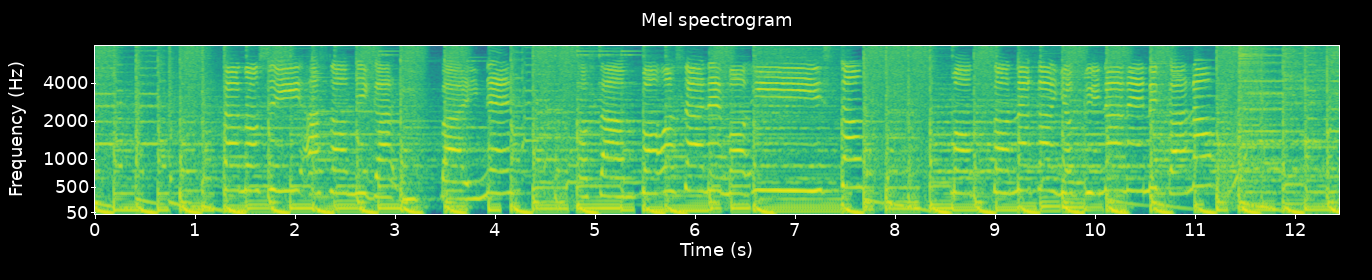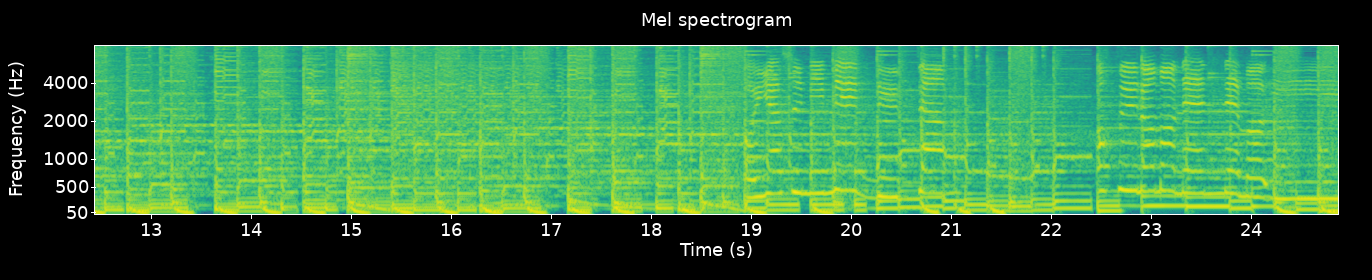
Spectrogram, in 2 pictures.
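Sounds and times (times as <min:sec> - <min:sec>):
solo dance music: 0:00.0 - 0:24.8.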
